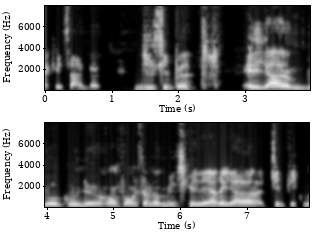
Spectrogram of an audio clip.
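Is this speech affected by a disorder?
Yes: dystonia.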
